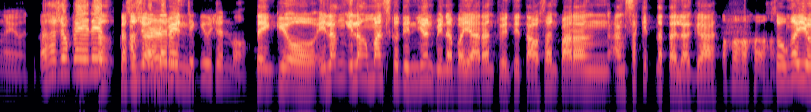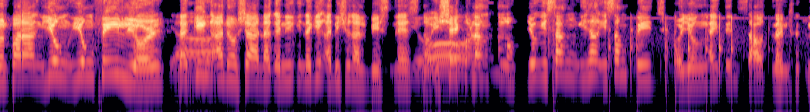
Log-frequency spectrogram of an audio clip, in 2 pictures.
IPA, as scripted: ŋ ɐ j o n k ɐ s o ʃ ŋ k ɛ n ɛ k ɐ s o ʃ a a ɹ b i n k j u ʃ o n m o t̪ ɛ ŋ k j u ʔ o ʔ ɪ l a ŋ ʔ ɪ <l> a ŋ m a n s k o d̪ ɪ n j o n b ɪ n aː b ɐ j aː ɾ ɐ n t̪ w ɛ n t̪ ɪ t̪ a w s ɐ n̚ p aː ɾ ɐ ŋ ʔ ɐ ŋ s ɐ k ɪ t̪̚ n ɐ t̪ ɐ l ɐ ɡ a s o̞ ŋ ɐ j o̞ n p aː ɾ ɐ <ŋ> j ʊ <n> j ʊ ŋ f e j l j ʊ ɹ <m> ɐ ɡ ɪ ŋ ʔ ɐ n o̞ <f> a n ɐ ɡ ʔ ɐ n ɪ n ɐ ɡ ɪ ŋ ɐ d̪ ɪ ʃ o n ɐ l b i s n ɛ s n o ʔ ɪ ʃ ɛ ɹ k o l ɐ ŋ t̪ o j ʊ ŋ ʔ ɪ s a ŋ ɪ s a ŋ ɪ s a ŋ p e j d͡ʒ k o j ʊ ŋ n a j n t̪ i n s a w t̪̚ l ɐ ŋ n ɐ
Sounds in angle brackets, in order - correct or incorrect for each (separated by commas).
correct, correct, incorrect, incorrect, incorrect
